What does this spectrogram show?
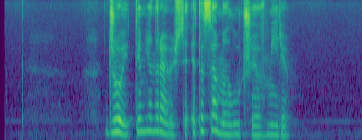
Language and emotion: Russian, positive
